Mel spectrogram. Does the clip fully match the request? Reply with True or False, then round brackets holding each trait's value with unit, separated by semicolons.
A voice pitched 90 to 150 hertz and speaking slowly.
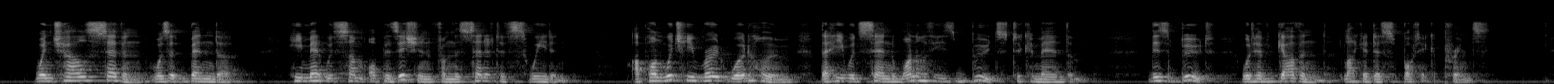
False (135 Hz; 160 wpm)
